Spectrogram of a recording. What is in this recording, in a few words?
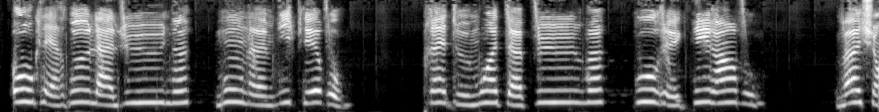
vocal, rap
